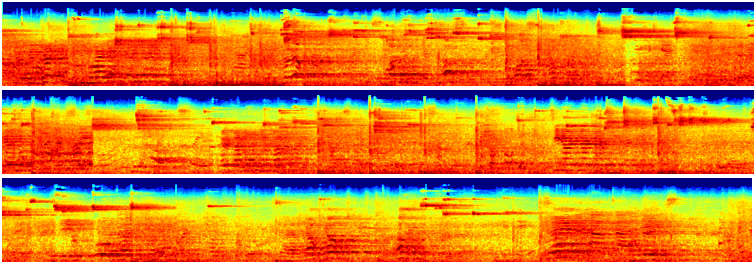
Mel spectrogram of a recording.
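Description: A basketball bouncing on a hardwood gym floor during play, amid players' voices and calls echoing in a large hall.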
